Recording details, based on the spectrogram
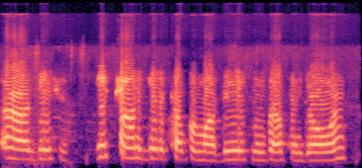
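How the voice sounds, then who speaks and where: A man's voice: sits high, a little fast, no room sound. A man calling in to a podcast, heard through a phone held up to the mic, talking casually and a little hesitantly. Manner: casual, relaxed, slightly hesitant speech. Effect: phone call heard through a phone held up to the mic. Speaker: podcast caller. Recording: muffled, dull phone sound, dry.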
